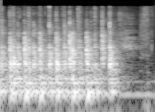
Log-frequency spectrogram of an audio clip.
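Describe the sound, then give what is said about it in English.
A drum roll tapped out by hand on a hard surface: a fast, even run of quick knocks lasting about a second, then stopping abruptly. “Ready? Drum roll, please.”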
